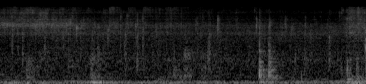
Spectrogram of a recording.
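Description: Chopped onion fries in hot oil with tempered spices, a steady soft sizzle with scattered crackles and pops, heard alone and fairly quiet.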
